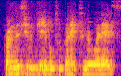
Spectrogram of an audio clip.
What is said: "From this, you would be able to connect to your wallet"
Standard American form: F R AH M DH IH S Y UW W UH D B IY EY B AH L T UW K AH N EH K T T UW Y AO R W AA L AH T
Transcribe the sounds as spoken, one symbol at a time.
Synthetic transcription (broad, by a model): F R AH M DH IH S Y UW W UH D B IY EY B AH L T UW K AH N EH K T T UW Y AO R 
